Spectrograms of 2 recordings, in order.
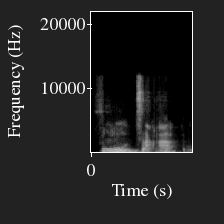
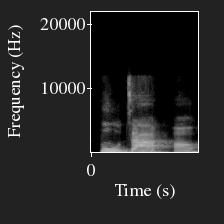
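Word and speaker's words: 复杂: từ này phức tạp đọc là phu trả phu trả nh phên âm này phu Thanh bốn trá thanh hai phu trá phức tạp đấy thì gọi là phu trá này vậy cơ cấu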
